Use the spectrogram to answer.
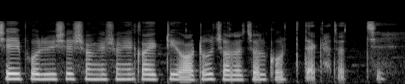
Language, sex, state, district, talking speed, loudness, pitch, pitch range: Bengali, female, West Bengal, Alipurduar, 150 wpm, -19 LUFS, 235 Hz, 225-245 Hz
